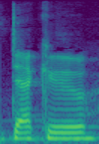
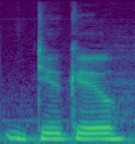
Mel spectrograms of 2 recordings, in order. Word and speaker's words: Deku: development of the character it is deku not dooku all right i'll write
